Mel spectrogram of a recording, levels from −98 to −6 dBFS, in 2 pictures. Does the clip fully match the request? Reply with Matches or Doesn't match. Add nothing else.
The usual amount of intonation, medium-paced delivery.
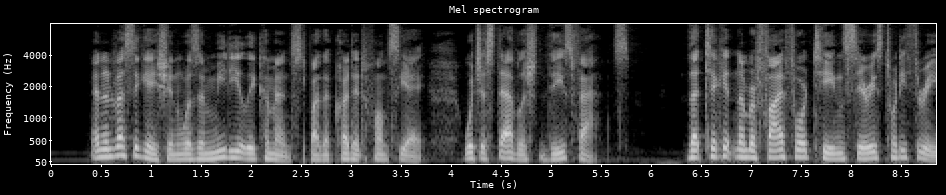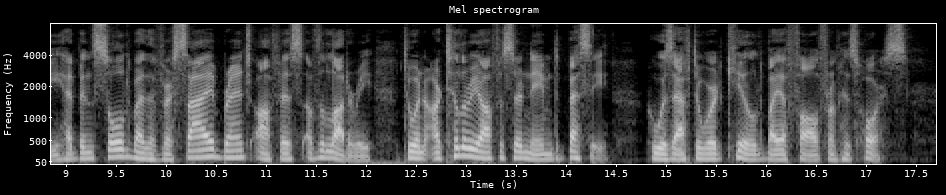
Matches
